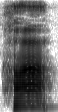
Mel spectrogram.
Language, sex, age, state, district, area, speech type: Odia, male, 18-30, Odisha, Nayagarh, rural, read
